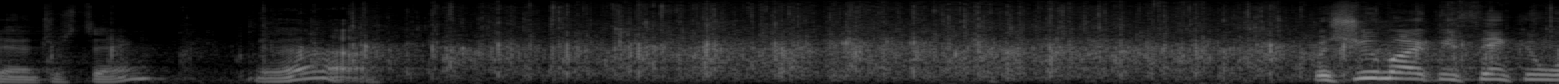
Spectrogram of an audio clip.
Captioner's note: applause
